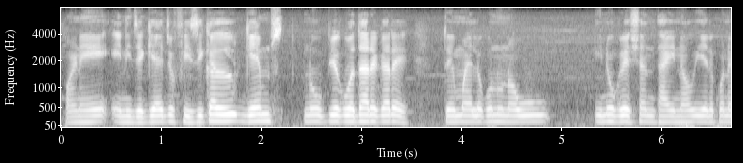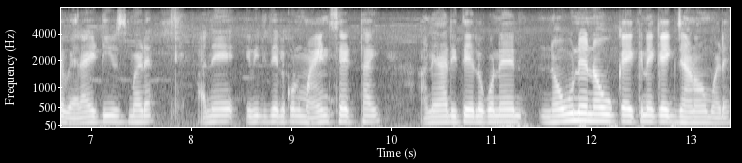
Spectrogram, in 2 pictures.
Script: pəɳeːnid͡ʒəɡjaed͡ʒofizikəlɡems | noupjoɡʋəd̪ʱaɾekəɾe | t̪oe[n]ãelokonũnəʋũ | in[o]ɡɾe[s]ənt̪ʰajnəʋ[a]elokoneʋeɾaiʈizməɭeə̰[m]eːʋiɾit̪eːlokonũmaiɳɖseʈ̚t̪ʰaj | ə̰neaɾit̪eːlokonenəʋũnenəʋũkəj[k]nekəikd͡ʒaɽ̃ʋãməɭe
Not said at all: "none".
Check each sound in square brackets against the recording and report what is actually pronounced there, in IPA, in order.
m, o, ʃ, i, n, k

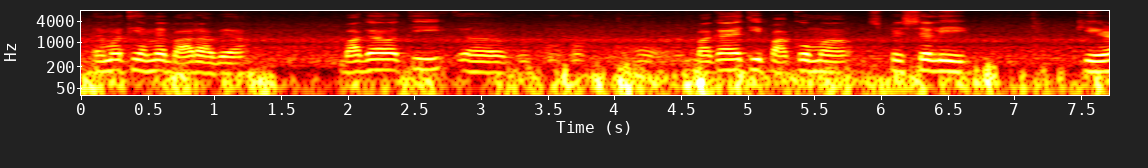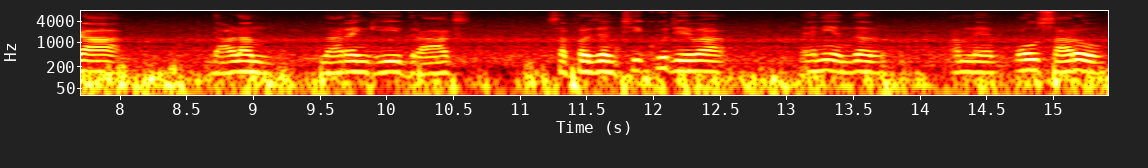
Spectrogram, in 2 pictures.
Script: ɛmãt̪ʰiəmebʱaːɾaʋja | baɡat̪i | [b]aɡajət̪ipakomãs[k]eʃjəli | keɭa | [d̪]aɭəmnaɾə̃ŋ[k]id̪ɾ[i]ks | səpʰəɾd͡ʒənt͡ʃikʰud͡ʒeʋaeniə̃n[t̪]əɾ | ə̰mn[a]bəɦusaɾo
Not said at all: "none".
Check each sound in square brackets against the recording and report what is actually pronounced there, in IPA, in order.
b, p, d̪, ɡ, a, d̪, e

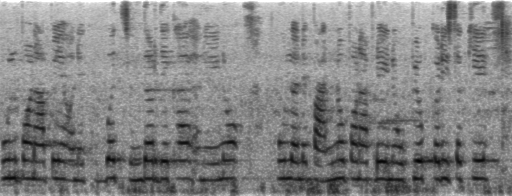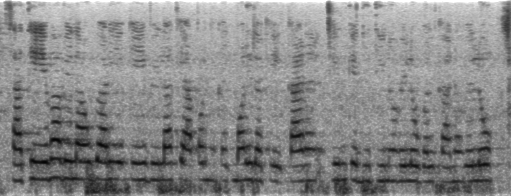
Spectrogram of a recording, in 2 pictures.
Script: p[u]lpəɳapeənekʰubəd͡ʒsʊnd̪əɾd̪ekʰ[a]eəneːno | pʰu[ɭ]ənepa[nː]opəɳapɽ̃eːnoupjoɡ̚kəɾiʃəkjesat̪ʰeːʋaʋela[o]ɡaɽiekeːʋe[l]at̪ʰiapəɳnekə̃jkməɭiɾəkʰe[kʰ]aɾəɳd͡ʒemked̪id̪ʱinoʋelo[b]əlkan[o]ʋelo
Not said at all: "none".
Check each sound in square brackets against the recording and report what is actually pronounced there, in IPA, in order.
u, a, l, nː, u, l, k, ɡ, o

